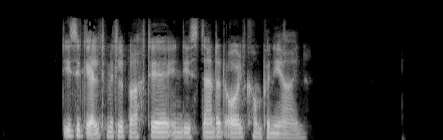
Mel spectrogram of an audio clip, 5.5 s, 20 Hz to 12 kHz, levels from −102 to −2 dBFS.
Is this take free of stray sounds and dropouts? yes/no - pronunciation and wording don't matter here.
yes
